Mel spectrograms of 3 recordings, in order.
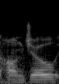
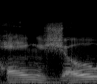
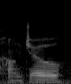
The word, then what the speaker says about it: Hangzhou: live down here in Hangzhou if you were to read that probably just as an English speaker you probably read it as like hangjo or something yeah I mean if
